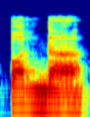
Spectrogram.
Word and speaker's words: পদ্মা: জন্য আমি কি বলেছিলাম শব্দের মাঝখানে বা শেষে যদি ম ফলা আসে তাহলে ওই ম ফলার কারণে উপরে যে লেটারটা থাকে ওটা ডাবল হয়ে যায় তাহলে আত্মীয় পদ্মা হুম তারপরে ধরো এইযে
